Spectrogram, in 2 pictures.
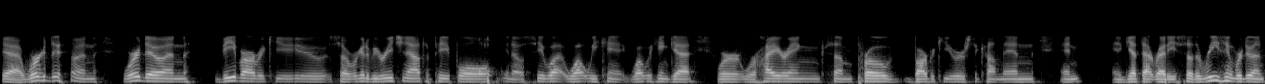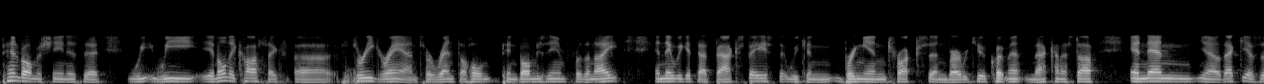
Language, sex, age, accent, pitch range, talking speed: English, male, 40-59, American, 120-140 Hz, 220 wpm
